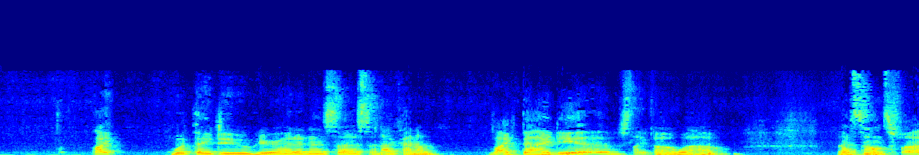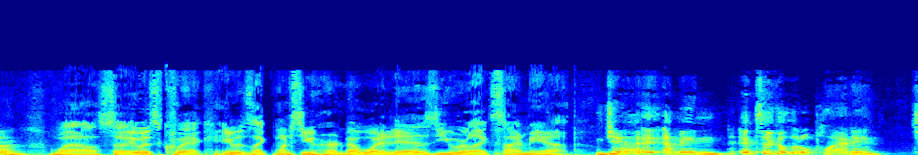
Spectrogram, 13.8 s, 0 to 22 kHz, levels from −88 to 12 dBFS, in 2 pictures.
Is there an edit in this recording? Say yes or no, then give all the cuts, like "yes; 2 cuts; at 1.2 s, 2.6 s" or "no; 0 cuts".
no; 0 cuts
